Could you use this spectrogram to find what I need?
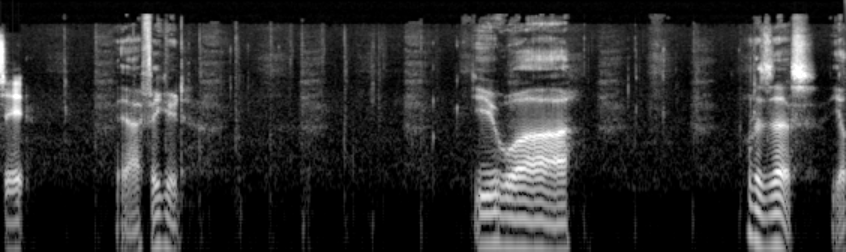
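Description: Footsteps tap on hard floor and stairs.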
